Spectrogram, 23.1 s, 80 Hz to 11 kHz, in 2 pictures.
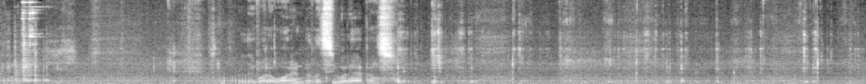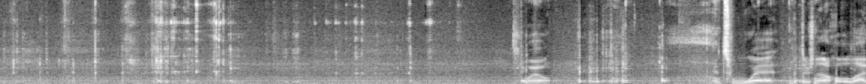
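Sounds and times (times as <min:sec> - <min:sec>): threads scraping: 0:02.8 - 0:17.8.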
